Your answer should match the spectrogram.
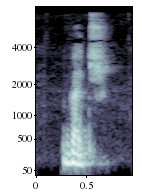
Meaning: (adjective) Vegetarian; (noun) 1. Vegetable(s) 2. Vegetarian food; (verb) to vegetate; to engage in complete inactivity; to rest
- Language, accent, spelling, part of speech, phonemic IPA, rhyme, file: English, Southern England, veg, adjective / noun / verb, /vɛd͡ʒ/, -ɛdʒ, LL-Q1860 (eng)-veg.wav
